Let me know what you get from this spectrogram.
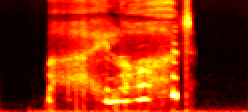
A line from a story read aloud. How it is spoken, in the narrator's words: whispered Bellatrix's voice, soft and very tentative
